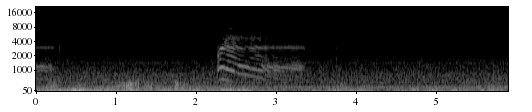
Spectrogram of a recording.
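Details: A Grey Go-away-bird (grey lourie) vocalizes in real time during a sunset safari drive, one nasal, drawn-out, cat-like wail lasting about a second, over a low engine rumble and a steady hum.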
